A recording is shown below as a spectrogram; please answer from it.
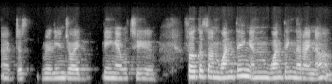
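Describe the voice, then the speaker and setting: Here a woman talks with a South African accent at a moderate pace. Her pitch is medium and her intonation fairly even. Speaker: travel agency owner. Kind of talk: webinar interview.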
